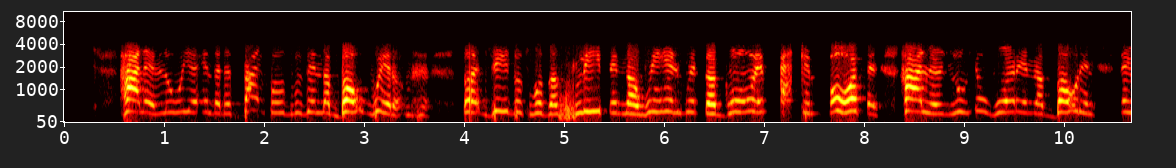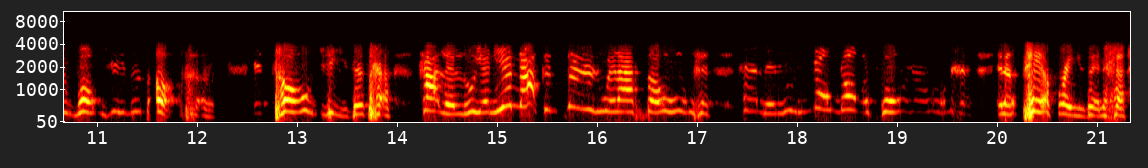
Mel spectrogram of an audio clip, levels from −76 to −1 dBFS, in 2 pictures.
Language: English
